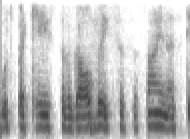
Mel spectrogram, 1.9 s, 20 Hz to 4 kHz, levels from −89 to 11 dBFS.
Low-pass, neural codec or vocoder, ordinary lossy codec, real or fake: 3.6 kHz; codec, 16 kHz, 0.4 kbps, LongCat-Audio-Codec; AAC, 24 kbps; fake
